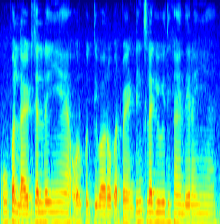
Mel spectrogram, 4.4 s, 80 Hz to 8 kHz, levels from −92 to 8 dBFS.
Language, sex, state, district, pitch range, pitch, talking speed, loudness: Hindi, male, Uttar Pradesh, Shamli, 115-125 Hz, 120 Hz, 220 wpm, -21 LUFS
